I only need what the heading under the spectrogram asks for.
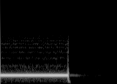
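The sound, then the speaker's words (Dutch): A single long ringback tone sounds on a telephone line as a call is placed: one steady, mid-pitched electronic beep that holds evenly and then cuts off sharply, leaving silence. “we gaan haar bellen”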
